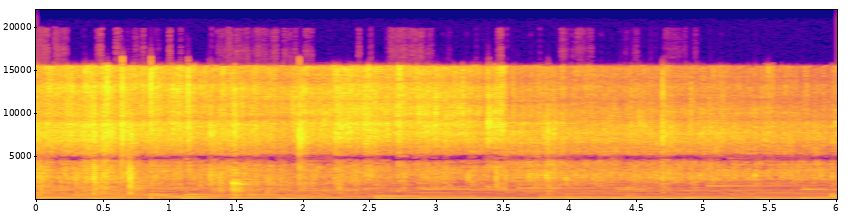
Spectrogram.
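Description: Dried and green chillies crackle and sizzle steadily in hot tempering oil, a close, continuous frying hiss with a tonal melodic layer running underneath.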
